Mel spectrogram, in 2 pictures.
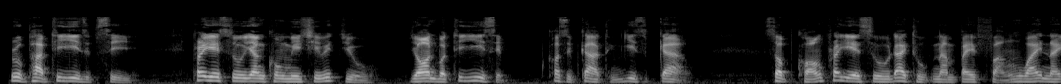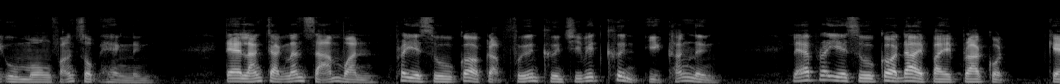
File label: beginning with god thai central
